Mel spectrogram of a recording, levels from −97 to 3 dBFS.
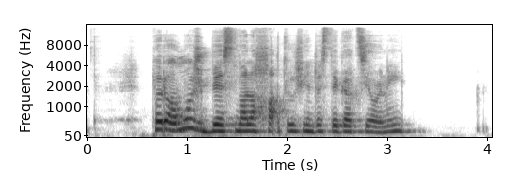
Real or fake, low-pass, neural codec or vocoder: fake; 14.4 kHz; codec, 44.1 kHz, 3.4 kbps, Pupu-Codec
